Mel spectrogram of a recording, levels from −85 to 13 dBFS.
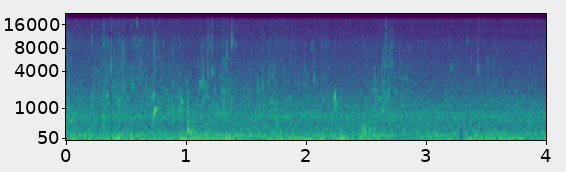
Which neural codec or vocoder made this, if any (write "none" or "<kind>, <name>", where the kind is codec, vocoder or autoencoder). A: none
